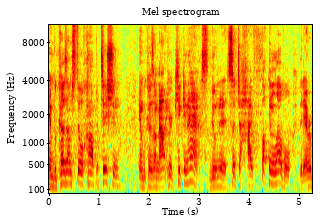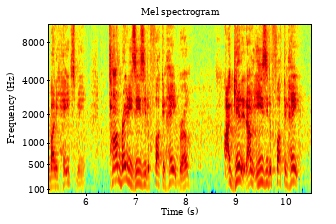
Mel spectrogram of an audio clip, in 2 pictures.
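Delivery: heated, fired-up, worked-up rant. Mid-rant, the speaker is getting a little heated. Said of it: "I'm getting a little heated".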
